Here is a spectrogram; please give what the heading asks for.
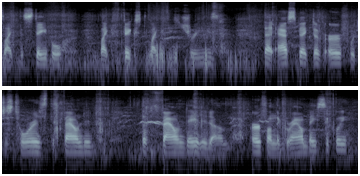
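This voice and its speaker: A young man with a low, booming voice rambles on, leaning heavily on fillers as he walks. He's recorded on a handheld phone outdoors, and clear street and traffic noise runs underneath him. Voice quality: loud, booming voice. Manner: rambling, heavy on fillers like "you know" and "basically". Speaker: astrology vlogger. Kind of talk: casual walking vlog monologue. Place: outdoors, walking near trees and traffic.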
